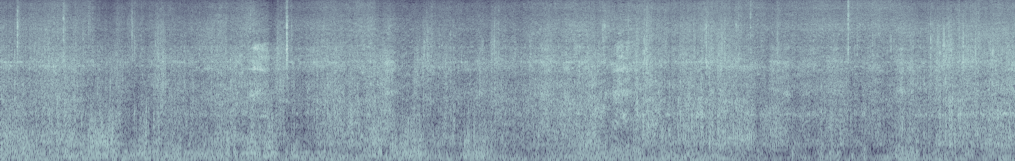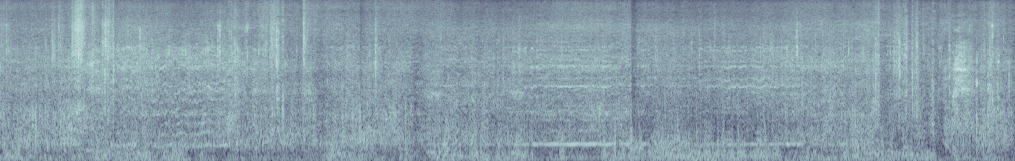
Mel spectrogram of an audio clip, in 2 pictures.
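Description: Wind buffeting the camera microphone and mountain-bike tyres rumbling over a dirt trail on a fast descent, with knocks and rattles from the bike over rough ground. A steady humming tone comes in for a few seconds in the second half.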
